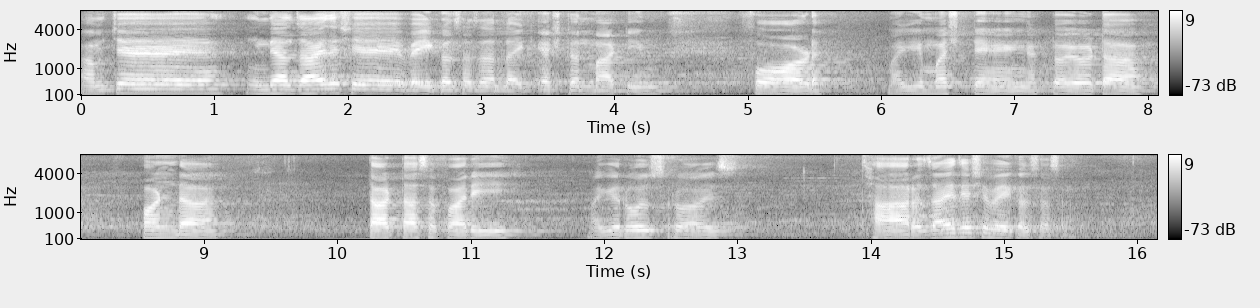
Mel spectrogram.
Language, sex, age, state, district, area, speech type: Goan Konkani, male, 18-30, Goa, Salcete, rural, spontaneous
